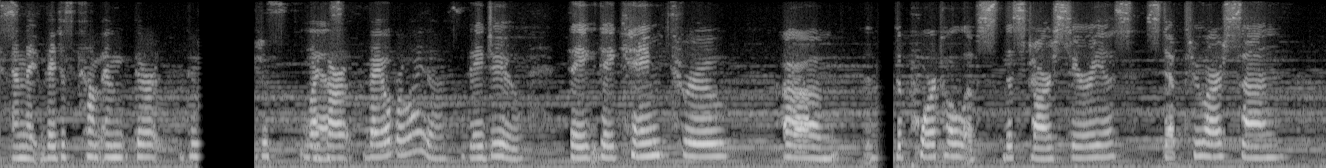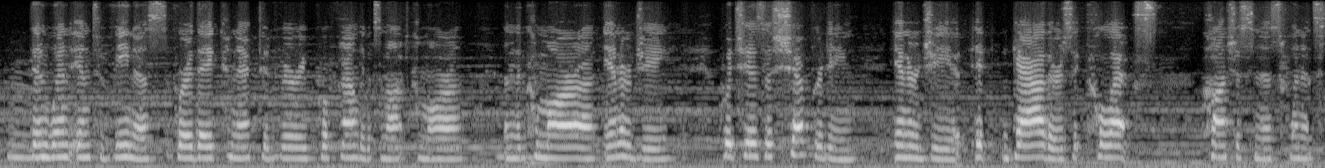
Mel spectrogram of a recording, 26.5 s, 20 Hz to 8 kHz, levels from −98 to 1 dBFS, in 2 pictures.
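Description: At 1.98 to 2.56 s and again at 8.76 to 8.95 s the audio stalls in a call audio freeze: a brief fading buzz, then silence for about 510 ms and 80 ms, before resuming where it stopped. This is likely packets held up until the jitter buffer ran dry. On a spectrogram each freeze shows as a smeared, decaying band and then an empty gap.

From 13.15 to 15.06 s, and more noticeably from 16.74 to 17.87 s, a jitter buffer speed-up trims short pitch-period slices to shed excess delay. The sound runs 107% and then 135% fast at unchanged pitch, dropping roughly a seventh of a second and then about 0.4 s. The waveform looks compressed in time, and the second stretch sounds clearly hurried. Throughout, the G.722 call path leaves nothing above 8 kHz.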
